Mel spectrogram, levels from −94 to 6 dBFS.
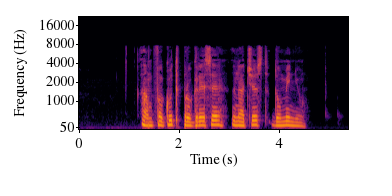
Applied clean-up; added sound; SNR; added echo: none; none; none; none.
